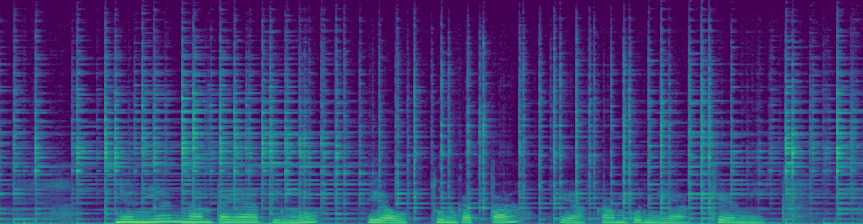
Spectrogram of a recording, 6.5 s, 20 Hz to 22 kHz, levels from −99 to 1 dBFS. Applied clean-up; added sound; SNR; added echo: none; Tap; 9 dB; none.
